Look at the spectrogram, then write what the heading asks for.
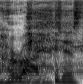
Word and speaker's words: Herodotus: even going to try to pronounce the Herodotus. but Herodotus.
